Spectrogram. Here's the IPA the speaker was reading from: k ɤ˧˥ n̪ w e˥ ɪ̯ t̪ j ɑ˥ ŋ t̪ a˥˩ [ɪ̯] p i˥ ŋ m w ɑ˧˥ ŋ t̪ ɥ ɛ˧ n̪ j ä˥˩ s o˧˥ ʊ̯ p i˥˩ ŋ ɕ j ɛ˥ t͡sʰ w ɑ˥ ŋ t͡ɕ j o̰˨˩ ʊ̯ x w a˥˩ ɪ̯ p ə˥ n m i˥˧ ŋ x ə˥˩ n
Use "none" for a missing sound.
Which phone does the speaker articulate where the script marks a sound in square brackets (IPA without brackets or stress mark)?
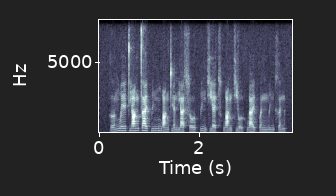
ɪ̯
